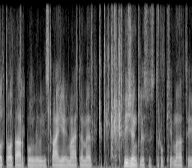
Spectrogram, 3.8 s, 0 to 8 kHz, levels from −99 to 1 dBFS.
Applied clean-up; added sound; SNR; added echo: neural diffusion model UNIVERSE++.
